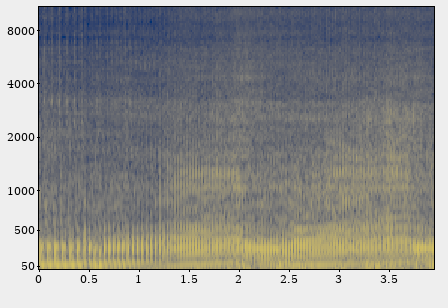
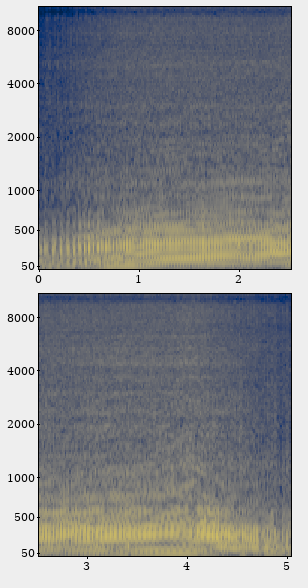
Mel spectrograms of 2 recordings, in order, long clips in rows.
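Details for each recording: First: 1986 Honda HRC XR600 (XR628R) dual-carb single after rejetting to 135 mains, needle clips richest on both carbs: on-road acceleration in first and second pulls smooth and strong, no pops, front wheel lifting; it was running lean before. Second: 1986 Honda HRC XR628R (XR600) dual-carb single during jetting: revs up easily when throttle is rolled on but still breaking up past half throttle, with faint pops on overrun; lean backfire popping, richer secondary helping.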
